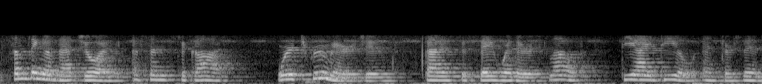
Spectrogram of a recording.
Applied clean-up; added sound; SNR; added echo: none; Insect; 19 dB; reverberation time 0.8 s.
